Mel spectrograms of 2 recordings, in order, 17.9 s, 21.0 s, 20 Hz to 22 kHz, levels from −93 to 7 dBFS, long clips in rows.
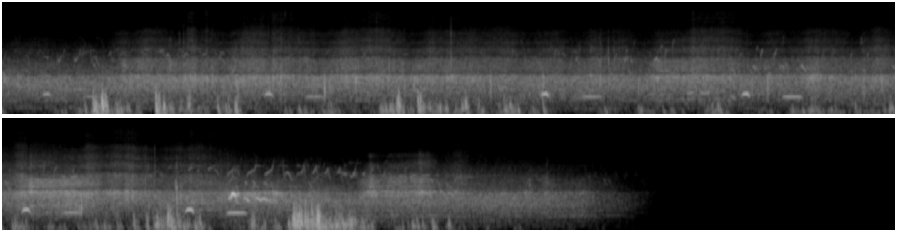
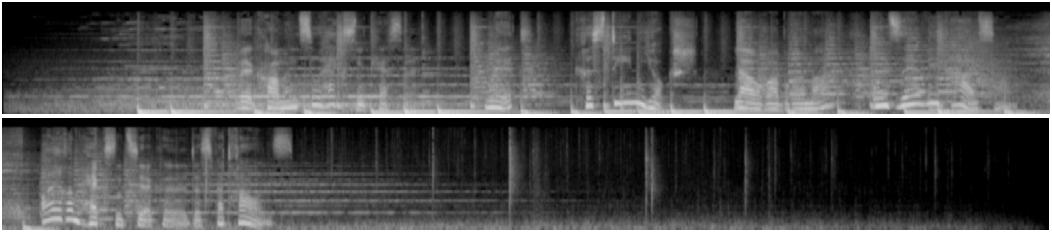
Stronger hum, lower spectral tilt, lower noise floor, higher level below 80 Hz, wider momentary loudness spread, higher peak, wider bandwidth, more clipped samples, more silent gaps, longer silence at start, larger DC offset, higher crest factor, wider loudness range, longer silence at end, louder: neither; about the same, -5.5 dB/octave vs -5 dB/octave; about the same, -69 dBFS vs -72 dBFS; second, -64 dBFS vs -30 dBFS; second, 10 LU vs 22 LU; second, -12 dBFS vs -4 dBFS; about the same, 16.5 kHz vs 16 kHz; neither; neither; second, 0 s vs 0.45 s; neither; first, 28 dB vs 18 dB; second, 12 LU vs 17 LU; second, 2.9 s vs 4.9 s; second, -38 LUFS vs -21 LUFS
